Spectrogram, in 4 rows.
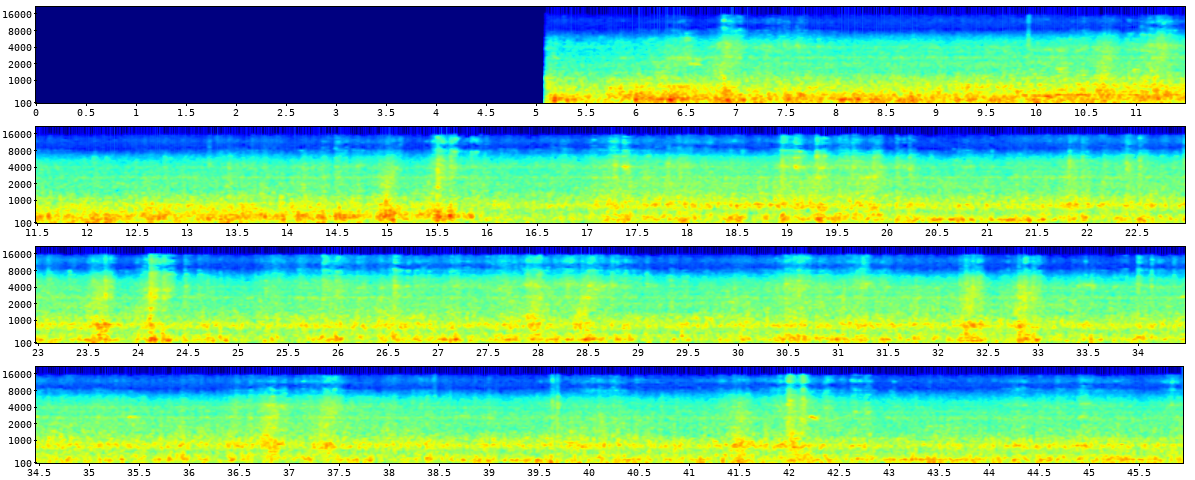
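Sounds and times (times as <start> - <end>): train wheels rumbling on bridge: 5.1 - 45.9
wheels clacking over rail joints: 6.1 - 45.9.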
